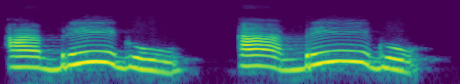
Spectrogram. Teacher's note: A sílaba mais forte da palavra é bri.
